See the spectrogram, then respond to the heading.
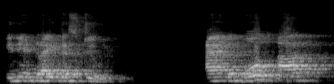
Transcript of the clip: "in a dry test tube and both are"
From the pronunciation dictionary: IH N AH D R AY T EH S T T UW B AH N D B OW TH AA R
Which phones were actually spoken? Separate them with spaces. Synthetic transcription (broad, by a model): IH N AH D R AY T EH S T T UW AH N D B OW T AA R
